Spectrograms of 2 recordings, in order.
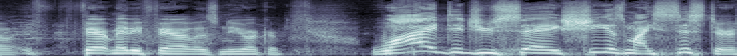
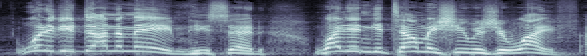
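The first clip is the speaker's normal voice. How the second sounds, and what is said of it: Put-on New York accent. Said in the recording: “I did that in a New York accent”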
